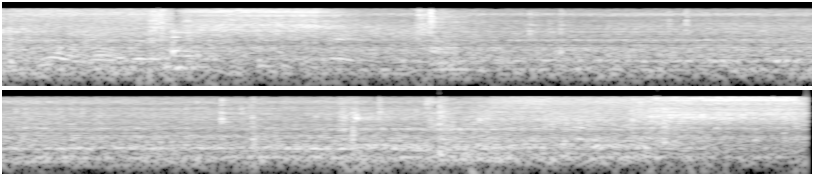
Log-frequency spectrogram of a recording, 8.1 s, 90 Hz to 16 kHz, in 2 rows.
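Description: Tauler Printlam CTIS 75 automatic roll laminator running as sheets feed through: a steady mechanical noise with a few sharp clicks and short spells of louder hiss.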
